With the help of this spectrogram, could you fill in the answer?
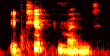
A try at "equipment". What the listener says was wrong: Not kip, but quip. Quip. So it's actually a oo-i. Quip. So that you got to slow it down to hear the oo.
